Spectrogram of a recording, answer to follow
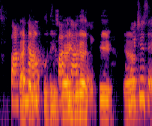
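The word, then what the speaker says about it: Spaccanapoli: It's pronounced, let me see if I can say it right. Spacanopolis.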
